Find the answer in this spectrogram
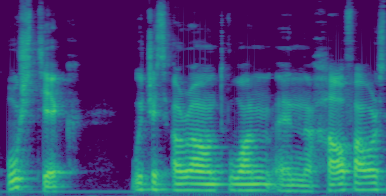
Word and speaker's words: Úštěk: I think it's Ustiek. Uštek, okay. Because they have one E with the hachek there.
